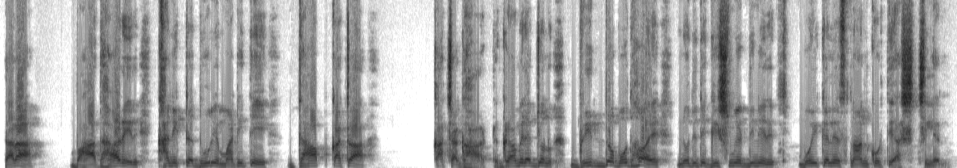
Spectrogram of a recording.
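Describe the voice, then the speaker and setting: A man's voice: a little high, expressive, unhurried, long pauses. A man reading a classic ghost story aloud as scripted audiobook narration.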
